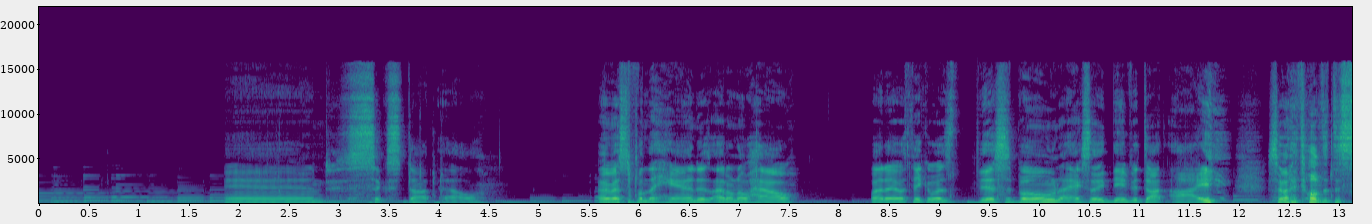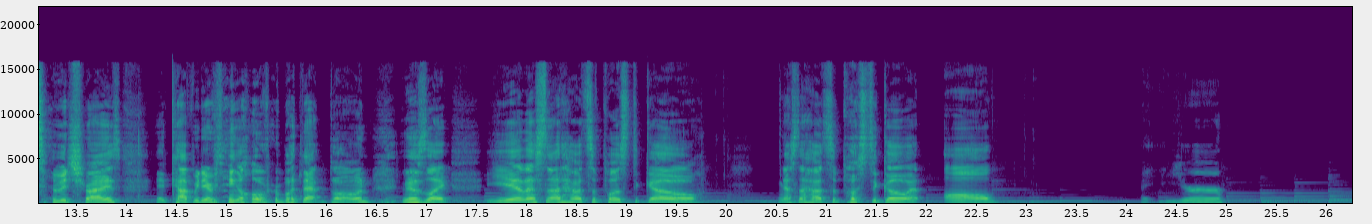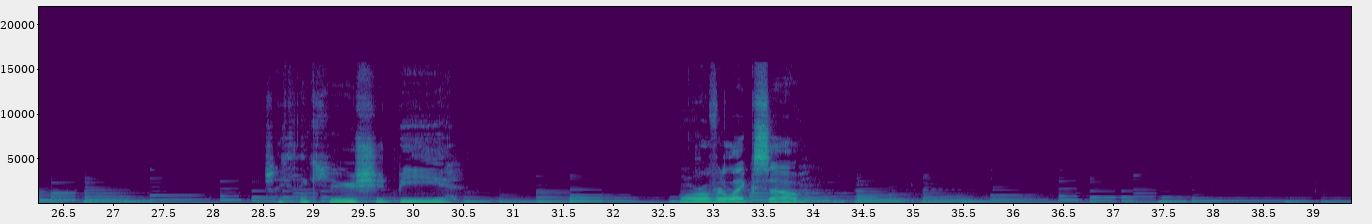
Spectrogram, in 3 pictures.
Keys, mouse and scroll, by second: 13.8 middle click, 19.6 ctrl+s, 23.3-24.8 right drag, 24.8 middle click, 28.5-29.8 middle drag, 32.3 click, 33.0 middle click, 34.6 middle click, 35.2 middle click, 38.7 right click, 39.1-39.3 middle drag.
